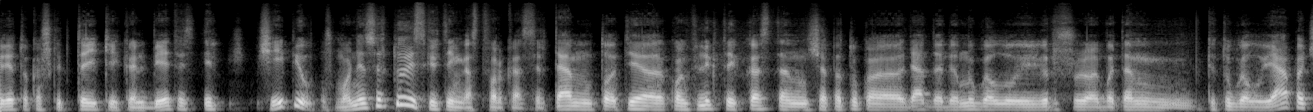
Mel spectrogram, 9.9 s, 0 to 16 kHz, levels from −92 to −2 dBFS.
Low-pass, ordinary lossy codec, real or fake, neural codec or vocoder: 14.4 kHz; AAC, 96 kbps; fake; autoencoder, 48 kHz, 32 numbers a frame, DAC-VAE, trained on Japanese speech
